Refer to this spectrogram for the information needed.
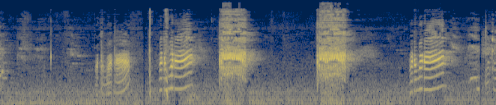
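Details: A ring-necked parakeet talks in harsh, speech-like bursts. Several loud, noisy squawk-like syllables come about once a second, mixed with wavering voiced tones.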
